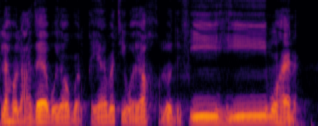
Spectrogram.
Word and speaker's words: فيه: تقرأ كده في قراءة حفص بمد، وده طبعا خلاف قراءة الهاء اللي هي بعد ساكن بعد الياء، يعني فيه في القرآن الكريم بننطقها كده فيه، إلا دي بس، إلا دي بس في القرآن نقولها فيه هكذا بالمد.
